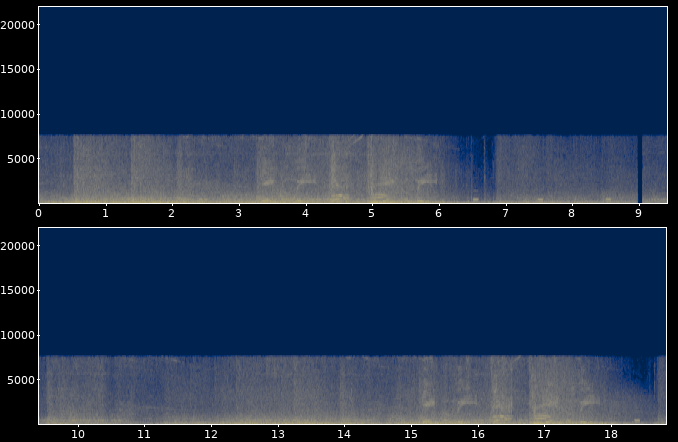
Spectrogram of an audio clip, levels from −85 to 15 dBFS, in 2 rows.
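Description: No faults; the call path is band-limited with nothing above 8 kHz, consistent with a wideband codec such as G.722.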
